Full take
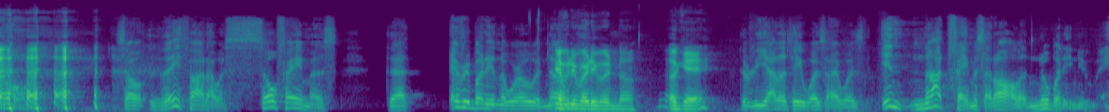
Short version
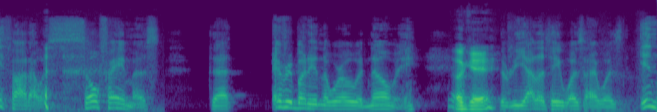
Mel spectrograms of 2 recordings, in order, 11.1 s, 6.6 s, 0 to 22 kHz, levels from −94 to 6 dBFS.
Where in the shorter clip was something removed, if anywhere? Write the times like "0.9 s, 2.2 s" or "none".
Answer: 3.9 s, 5.0 s

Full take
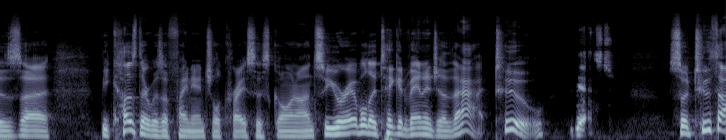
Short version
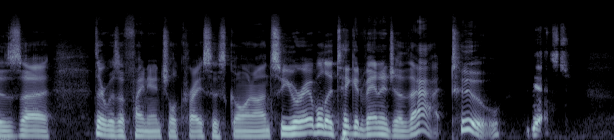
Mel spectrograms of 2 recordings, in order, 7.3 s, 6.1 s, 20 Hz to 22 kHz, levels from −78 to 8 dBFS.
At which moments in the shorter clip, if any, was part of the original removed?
0.9 s

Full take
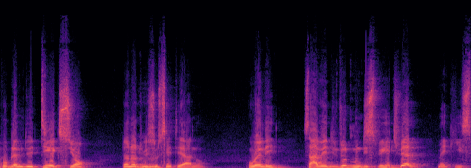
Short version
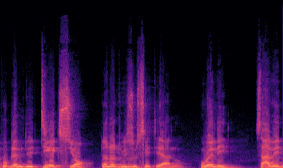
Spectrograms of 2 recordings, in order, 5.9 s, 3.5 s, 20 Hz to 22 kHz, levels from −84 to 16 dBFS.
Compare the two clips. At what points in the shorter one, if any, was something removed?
1.1 s, 2.3 s

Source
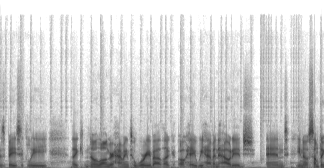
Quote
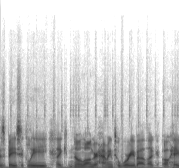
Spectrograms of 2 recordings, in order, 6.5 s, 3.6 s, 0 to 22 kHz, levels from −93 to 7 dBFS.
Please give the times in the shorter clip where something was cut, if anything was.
1.0 s

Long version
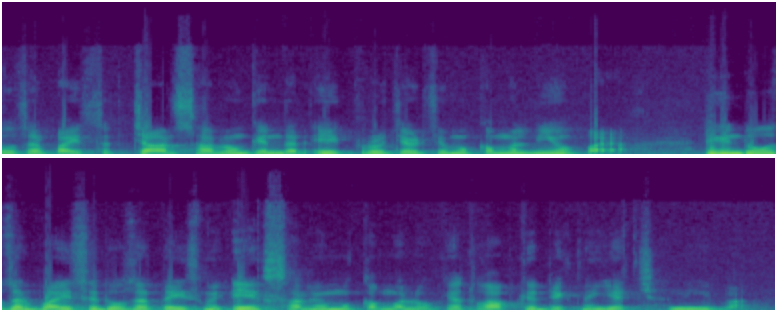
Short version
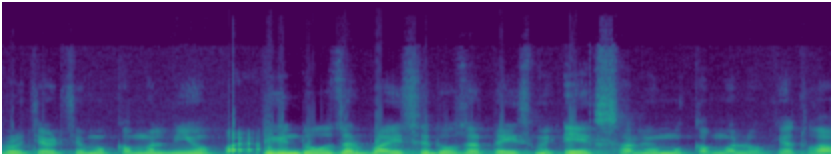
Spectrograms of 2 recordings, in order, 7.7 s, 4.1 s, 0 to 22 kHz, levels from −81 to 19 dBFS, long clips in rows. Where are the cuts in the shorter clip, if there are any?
1.3 s

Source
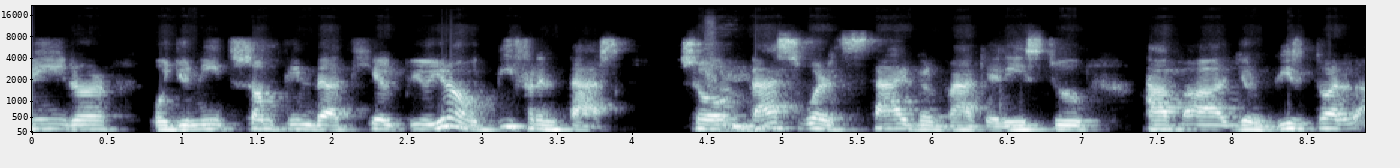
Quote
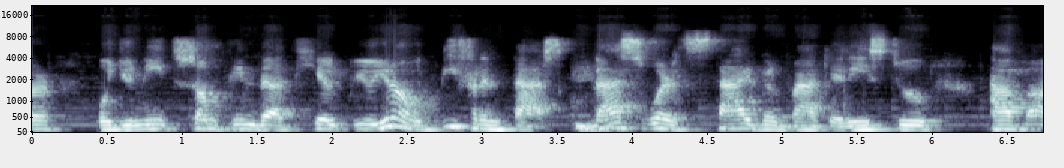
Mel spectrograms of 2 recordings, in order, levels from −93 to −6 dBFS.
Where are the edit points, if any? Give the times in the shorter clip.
3.6 s

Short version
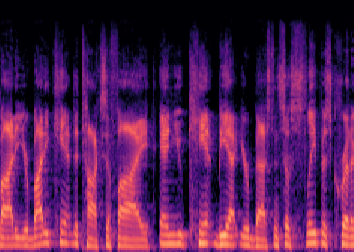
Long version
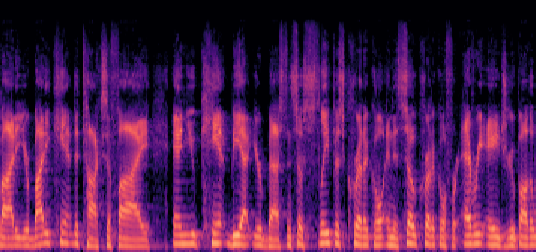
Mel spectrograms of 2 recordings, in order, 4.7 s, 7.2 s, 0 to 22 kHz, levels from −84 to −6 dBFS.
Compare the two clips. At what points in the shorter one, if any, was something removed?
2.0 s

